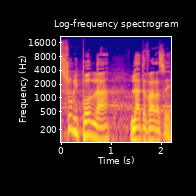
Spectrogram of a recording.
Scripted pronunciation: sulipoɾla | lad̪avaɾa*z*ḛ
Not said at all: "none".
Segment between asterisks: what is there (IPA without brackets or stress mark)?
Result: z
